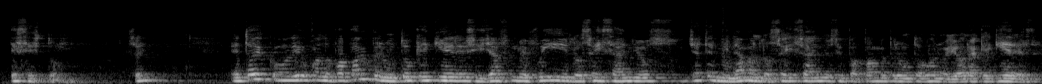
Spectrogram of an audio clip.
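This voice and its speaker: Captured from afar in an echoey event hall, an Argentine speaker shares personal anecdotes with a live audience in a conversational style, trading jokes with them. His voice is on the high side with a dark tone, and he speaks with an Argentine Spanish accent.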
